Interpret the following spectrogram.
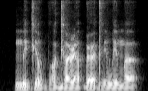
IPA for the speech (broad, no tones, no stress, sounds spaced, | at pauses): m ɪ kʲ ɔ w bʱ ɔ ɡʲ ɔ ɭ ʌ ɓ ə˞ dʱ ɪ w ɪ m ʌ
